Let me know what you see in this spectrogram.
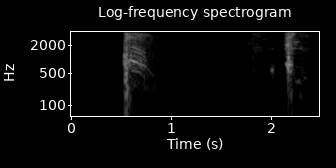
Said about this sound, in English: I have a cough that I get every it's not contagious, it's allergy. I get it from November to February every single year.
